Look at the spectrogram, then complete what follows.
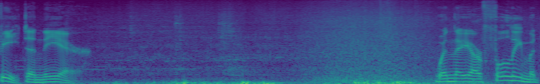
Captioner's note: hops harvesting sounds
